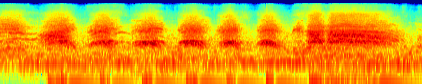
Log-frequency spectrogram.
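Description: A group of schoolchildren chanting together in unison: six short shouts in a steady rhythm, a little over half a second apart, ending in one long cheer.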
